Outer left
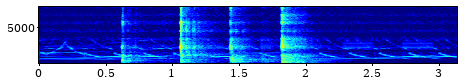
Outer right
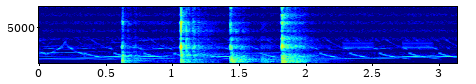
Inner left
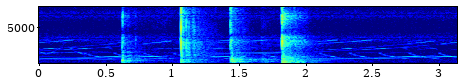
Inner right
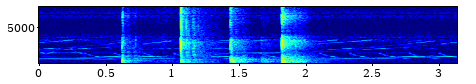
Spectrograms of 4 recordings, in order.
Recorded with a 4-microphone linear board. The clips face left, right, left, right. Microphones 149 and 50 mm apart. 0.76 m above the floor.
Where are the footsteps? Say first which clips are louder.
Outer right 2 dB, inner right 4 dB; 20° right (ahead or behind), 1.0 m; by 2.0 s 30° right (ahead or behind), 1.1 m.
